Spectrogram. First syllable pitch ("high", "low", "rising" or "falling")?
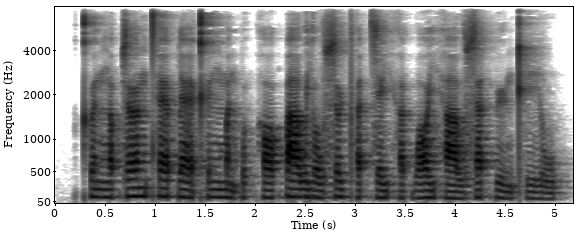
low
